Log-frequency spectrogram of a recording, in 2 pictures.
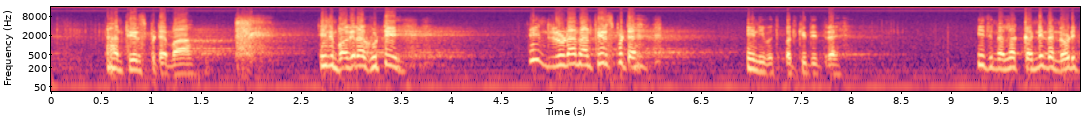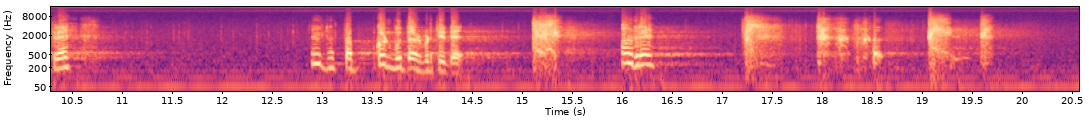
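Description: A man speaks in a strained, anguished voice, close by.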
